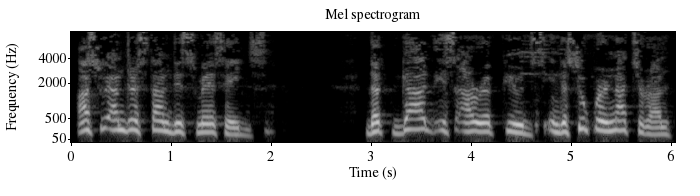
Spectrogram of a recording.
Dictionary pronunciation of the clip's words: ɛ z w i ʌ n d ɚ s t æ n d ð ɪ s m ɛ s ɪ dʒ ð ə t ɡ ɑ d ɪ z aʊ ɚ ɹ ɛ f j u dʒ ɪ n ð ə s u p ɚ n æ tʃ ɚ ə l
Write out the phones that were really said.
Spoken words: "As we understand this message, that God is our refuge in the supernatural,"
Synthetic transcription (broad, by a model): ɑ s w i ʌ n d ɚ s t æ n d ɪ s m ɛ s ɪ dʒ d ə t ɡ ɑ d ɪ s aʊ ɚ ɹ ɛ p j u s ɪ n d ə s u p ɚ n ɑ tʃ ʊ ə l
